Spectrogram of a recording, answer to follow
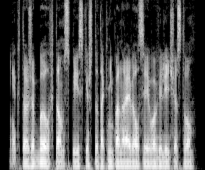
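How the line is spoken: Restrained, through gritted teeth. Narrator (Russian): Сквозь зубы процедил Краснов, пытаясь взять себя в руки

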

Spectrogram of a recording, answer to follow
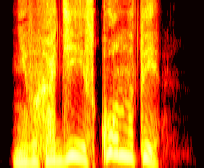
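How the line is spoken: Whisper. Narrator (Russian): прошептал Ося

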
